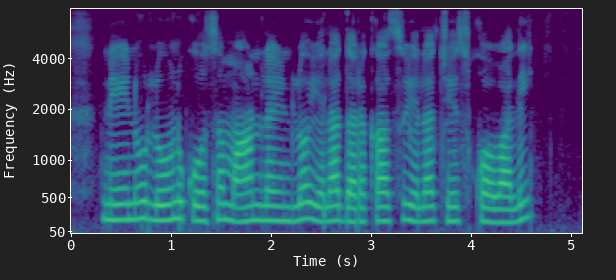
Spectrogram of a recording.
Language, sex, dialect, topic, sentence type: Telugu, female, Southern, banking, question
